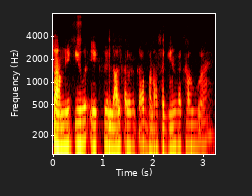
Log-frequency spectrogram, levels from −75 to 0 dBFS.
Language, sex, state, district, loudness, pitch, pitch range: Hindi, male, Uttar Pradesh, Lucknow, -23 LUFS, 135 Hz, 130-140 Hz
